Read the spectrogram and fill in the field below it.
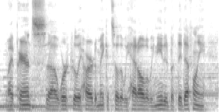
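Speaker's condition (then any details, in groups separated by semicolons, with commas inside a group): No condition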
